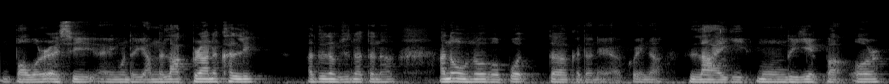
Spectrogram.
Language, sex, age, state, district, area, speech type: Manipuri, male, 30-45, Manipur, Imphal West, urban, spontaneous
